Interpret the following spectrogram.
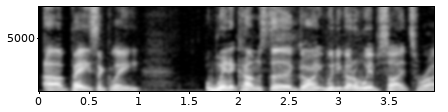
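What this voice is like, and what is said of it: Usual voice. Nothing is said of it.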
